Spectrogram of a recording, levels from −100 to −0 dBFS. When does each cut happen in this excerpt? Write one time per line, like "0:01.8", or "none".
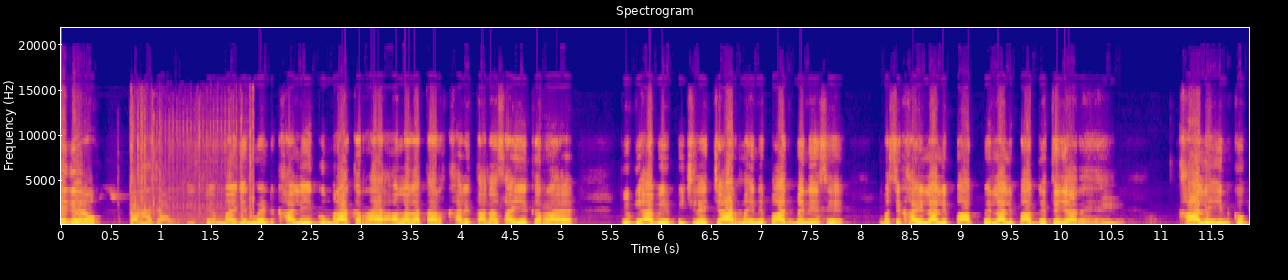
0:01.1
